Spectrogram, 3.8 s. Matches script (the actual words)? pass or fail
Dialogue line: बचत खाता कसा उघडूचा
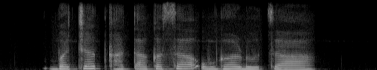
pass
